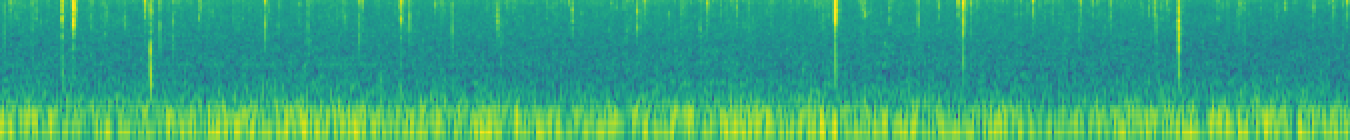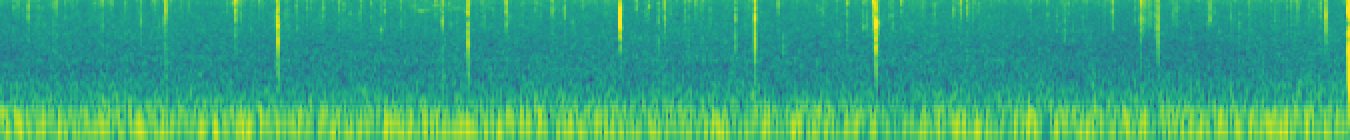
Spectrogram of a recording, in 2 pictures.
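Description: A wood fire crackles and pops close by.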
